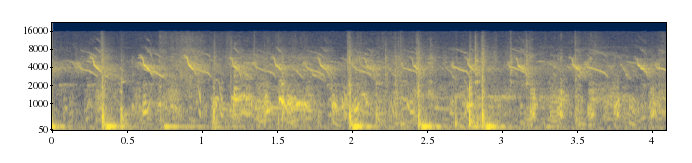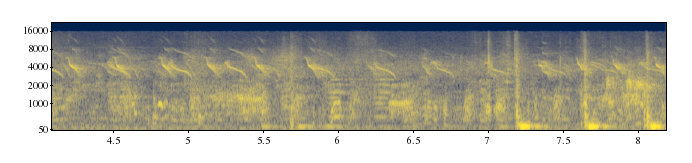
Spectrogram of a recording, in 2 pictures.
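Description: A chicken flaps its wings.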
